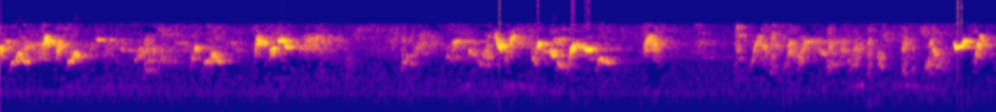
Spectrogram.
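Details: Singapore-kept red-whiskered bulbul, a champion-bloodline crossbreed, delivers rapid chattering, slurred whistled notes in short bursts separated by brief pauses, with occasional sharp clicks and a faint constant hum.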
